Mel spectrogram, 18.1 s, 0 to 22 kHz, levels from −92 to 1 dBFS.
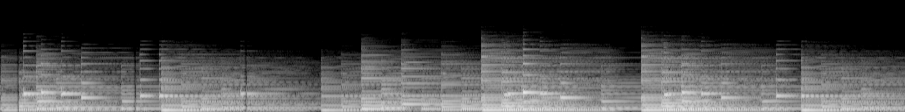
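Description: Bursts of packet loss at 0.31, 2.65 and 4.87 s: each time about 60 ms never arrived, so the receiver stretched and faded the last sound before resuming further on.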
